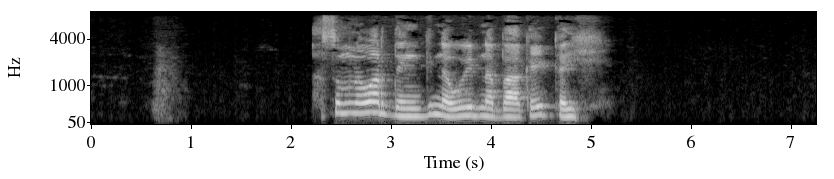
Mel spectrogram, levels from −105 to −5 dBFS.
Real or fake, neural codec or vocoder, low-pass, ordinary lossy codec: real; none; 7.2 kHz; MP3, 64 kbps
